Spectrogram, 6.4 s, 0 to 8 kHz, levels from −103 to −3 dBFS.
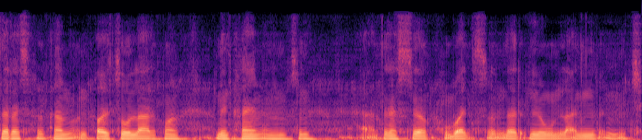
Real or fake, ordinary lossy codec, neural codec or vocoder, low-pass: fake; AAC, 48 kbps; autoencoder, 22.05 kHz, a latent of 192 numbers a frame, VITS, trained on many speakers; 7.2 kHz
